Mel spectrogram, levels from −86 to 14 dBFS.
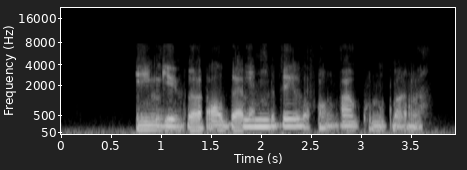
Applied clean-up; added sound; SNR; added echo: neural diffusion model UNIVERSE++.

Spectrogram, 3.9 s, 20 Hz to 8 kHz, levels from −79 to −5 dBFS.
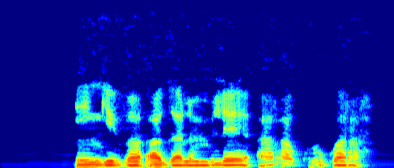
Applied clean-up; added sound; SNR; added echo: classical method log-MMSE.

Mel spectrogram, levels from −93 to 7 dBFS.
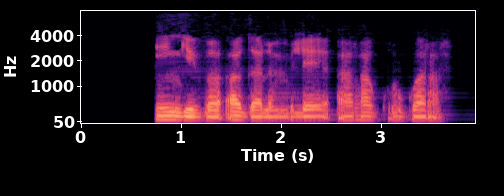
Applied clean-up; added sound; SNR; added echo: neural mask model DeepFilterNet 3.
